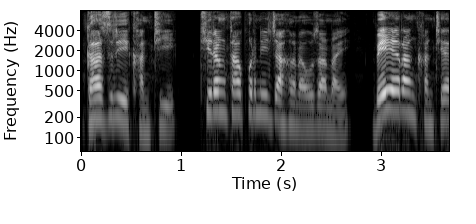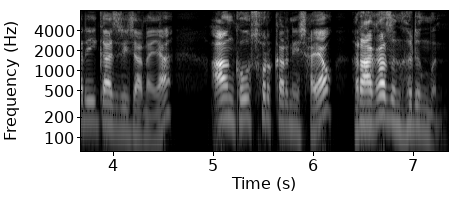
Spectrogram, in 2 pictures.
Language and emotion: Bodo, angry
